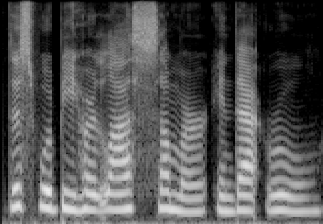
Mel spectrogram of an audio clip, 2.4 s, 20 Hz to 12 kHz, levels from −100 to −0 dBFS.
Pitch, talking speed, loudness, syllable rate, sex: 235 Hz, 225 wpm, -17 LUFS, 4.4 syllables/s, female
